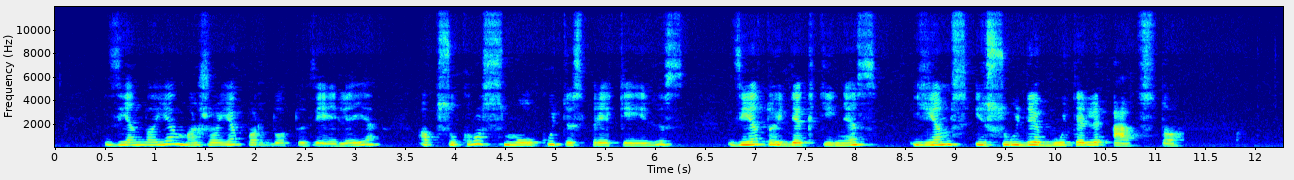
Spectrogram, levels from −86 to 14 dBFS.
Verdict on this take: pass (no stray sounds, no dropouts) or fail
pass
